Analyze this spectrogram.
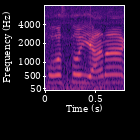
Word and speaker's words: Postojna: आपको दिखाते हैं जी पोस्ट या ना के पस्तो जे साइलेंट है इसके बीच में तो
